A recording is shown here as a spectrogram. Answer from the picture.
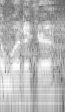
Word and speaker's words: Whitaker: Is it pronounced Whitaker? Am I getting that wrong? Yeah, Whitaker.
